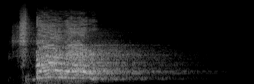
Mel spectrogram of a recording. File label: Player Spotted, Battle Barks, en; Grineer Ghoul Drill Sargeant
